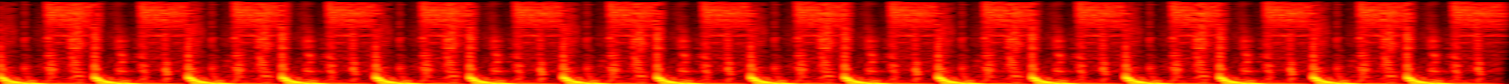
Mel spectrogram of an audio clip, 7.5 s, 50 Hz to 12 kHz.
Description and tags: Techno drum loop 002
techno drum loop at 128bpm. 4bars
4bars, drum, 128bpm, techno, loop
